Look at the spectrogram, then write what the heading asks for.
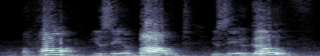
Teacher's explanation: So we are in fact giving stress on the second syllable.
